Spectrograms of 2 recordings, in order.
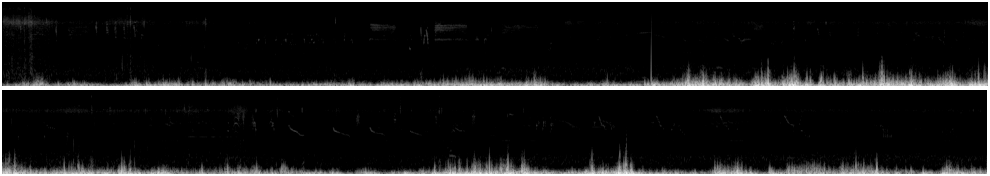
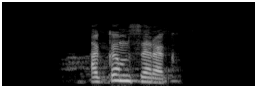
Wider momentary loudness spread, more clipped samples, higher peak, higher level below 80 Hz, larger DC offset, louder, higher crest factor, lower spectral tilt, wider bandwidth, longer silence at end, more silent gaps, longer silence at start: first, 18 LU vs 6 LU; neither; first, 0 dBFS vs -8 dBFS; first, -22 dBFS vs -74 dBFS; neither; about the same, -25 LUFS vs -23 LUFS; about the same, 20 dB vs 18 dB; first, -9.5 dB/octave vs -5 dB/octave; first, 8.8 kHz vs 7.6 kHz; second, 0 s vs 0.8 s; neither; second, 0 s vs 0.7 s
